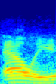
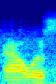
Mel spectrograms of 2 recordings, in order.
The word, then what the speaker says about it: Allie: like Elise rudder believe I heard someone say her name is Allie and I was calling her Alice the entire first-round matchup so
